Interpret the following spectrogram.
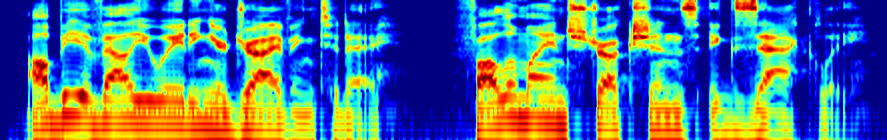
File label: Male Follow Instructions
